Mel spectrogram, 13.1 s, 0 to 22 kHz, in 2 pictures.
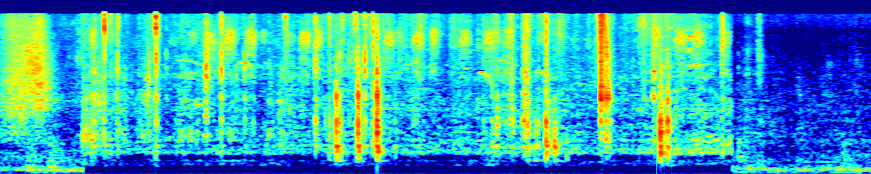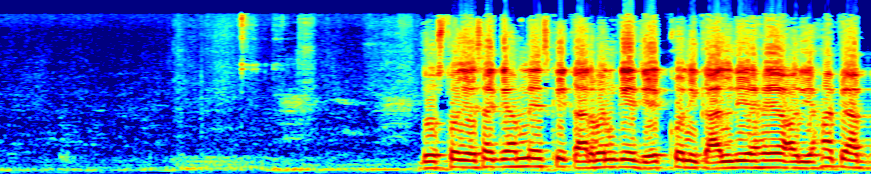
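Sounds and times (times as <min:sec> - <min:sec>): screwdriver and metal parts clicking: 0:00.7 - 0:05.6.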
